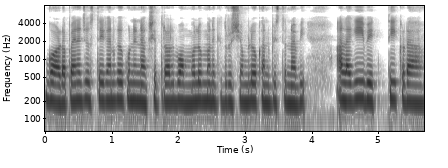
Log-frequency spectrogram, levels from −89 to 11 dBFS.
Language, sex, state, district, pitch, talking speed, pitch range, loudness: Telugu, female, Andhra Pradesh, Krishna, 195 Hz, 145 wpm, 190-200 Hz, -15 LUFS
